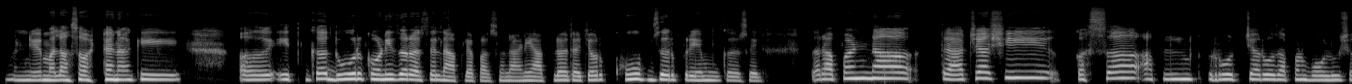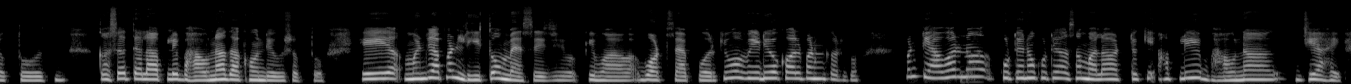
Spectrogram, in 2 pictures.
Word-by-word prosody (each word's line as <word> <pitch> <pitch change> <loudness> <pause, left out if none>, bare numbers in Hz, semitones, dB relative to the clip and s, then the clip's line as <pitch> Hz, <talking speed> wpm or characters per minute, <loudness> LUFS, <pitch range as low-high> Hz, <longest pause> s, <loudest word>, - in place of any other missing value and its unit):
म्हणजे 200 -2 -1
मला 205 0 +4
असं 200 +3 +1
वाटतं 215 +3 +4
ना 215 0 +5
की 225 -1 +1 0.6
अ, 220 - -3 0.3
इतकं 230 +1 +2
दूर 245 +3 +6
कोणी 235 -1 +6
जर 235 0 +5
असेल 215 0 +1
ना 195 - +2
आपल्यापासून 175 -1 -5
आणि 175 +1 -2
आपलं 200 +3 -1
त्याच्यावर 205 +2 0
खूप 235 -1 +3
जर 225 -2 +5
प्रेम 195 -2 0
असेल, 175 -2 -5 0.5
तर 220 +3 -4
आपण 275 +4 +4
अ, 280 -1 +5 0.3
त्याच्याशी 285 +6 +1 0.3
कसं 230 +5 -4 0.4
आपण 240 +1 +2 0.3
रोजच्या 230 +1 0
रोज 230 -1 +2
आपण 220 +1 0
बोलू 205 0 +1
शकतो, 185 -1 -5 0.6
कसं 235 +2 -1
त्याला 245 -2 +1
आपली 235 +1 0
भावना 210 0 +2
दाखवून 205 -2 +1
देऊ 185 -2 -2
शकतो 170 -1 -12 0.4
हे 260 +2 +3
म्हणजे 260 +4 +4
आपण 305 +1 +1
लिहितो 215 +3 0
मेसेज 185 -2 -3 0.3
किंवा 190 -4 -2 0.3
WhatsAppवर 195 -2 -4
किंवा 300 +2 -3
व्हिडिओ 280 0 0
कॉल 280 -1 -2
पण 265 -1 +1
करतो. 200 -3 -11 0.5
पण 360 +1 -7
त्यावर 320 +2 -2
ना 355 +1 -5 0.2
कुठे 290 -1 -3
ना 295 +1 +1
कुठे 295 -1 -7
असं 280 -1 -5
मला 240 -1 +1
वाटतं 235 +1 -5
की 280 - -10
आपली 265 +5 -2
भावना 195 +4 -2 0.5
जी 240 +2 0
आहे 195 -4 -5
230 Hz, 145 wpm, -22 LUFS, 200-265 Hz, 0.6 s, दूर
